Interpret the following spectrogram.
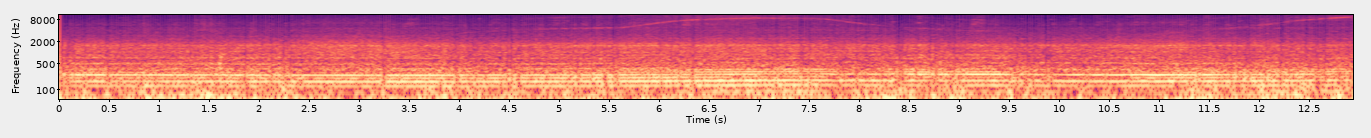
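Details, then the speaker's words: Turbo FR-S, GTX3076, CX Racing header, Turbosmart 38mm wastegate, eBay intercooler with shortened piping, in-car hard pull: strong engine roar with rising turbo whistle; overboost about 13 psi (previously 16), wastegate adjusted afterward. "all right so i'm hitting like 13 pounds right now which ain't bad it's a lot better than the 16 i was hitting prior to you know this video but i'm gonna pull over on the little side right here and adjust that real quick because that's crazy"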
